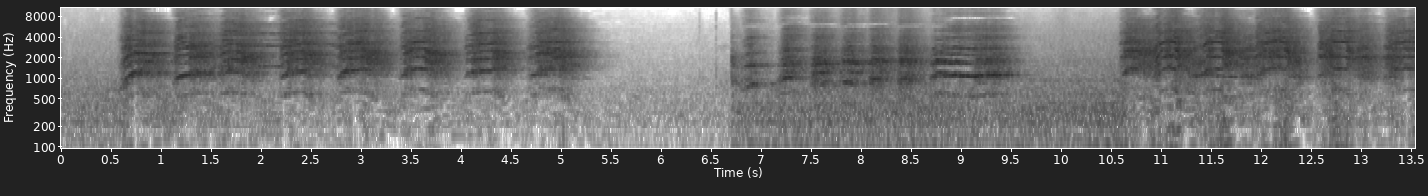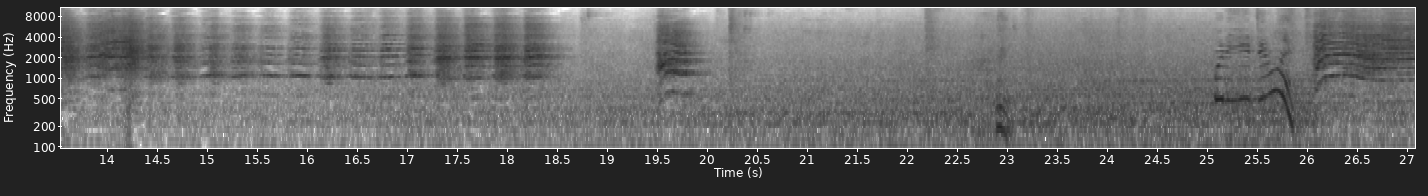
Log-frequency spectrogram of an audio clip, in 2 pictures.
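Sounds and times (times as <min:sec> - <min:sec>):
cockatoos screaming: 0:26.0 - 0:27.0.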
